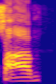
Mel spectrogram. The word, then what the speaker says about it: Thom: but spelled with an H. TH. Or TOHM. So Tom. Thom, Tom.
